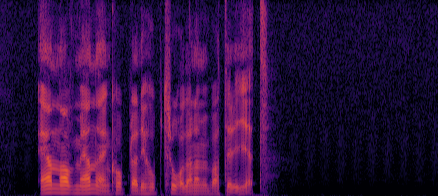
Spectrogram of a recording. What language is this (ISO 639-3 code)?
swe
